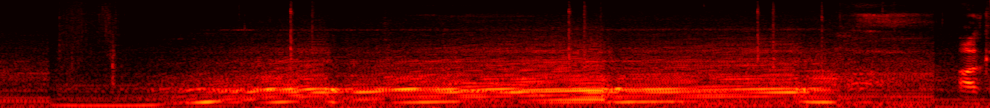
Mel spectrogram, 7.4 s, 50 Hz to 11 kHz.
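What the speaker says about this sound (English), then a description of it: "The acceleration is ferocious in this car." A 2019 Acura NSX supercar accelerates hard, its engine note climbing steadily through rising gears and shifts, loud and close throughout, with no talk over it.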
